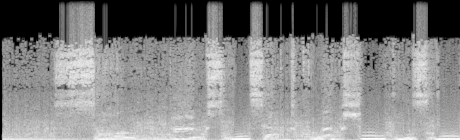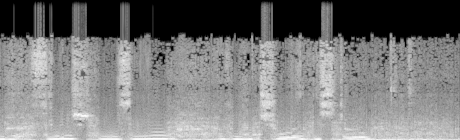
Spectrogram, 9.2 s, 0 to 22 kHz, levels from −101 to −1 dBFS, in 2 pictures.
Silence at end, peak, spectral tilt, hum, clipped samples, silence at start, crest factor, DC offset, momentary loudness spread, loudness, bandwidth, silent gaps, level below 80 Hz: 0 s; 0 dBFS; -3.5 dB/octave; none; 0.6%; 0.05 s; 8 dB; under 0.1%; 6 LU; -7 LUFS; over 20 kHz; none; -18 dBFS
